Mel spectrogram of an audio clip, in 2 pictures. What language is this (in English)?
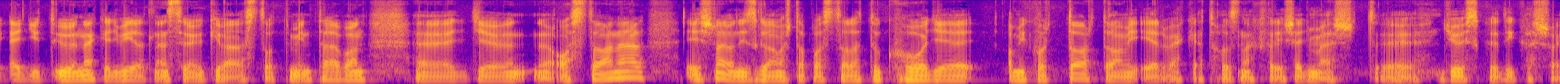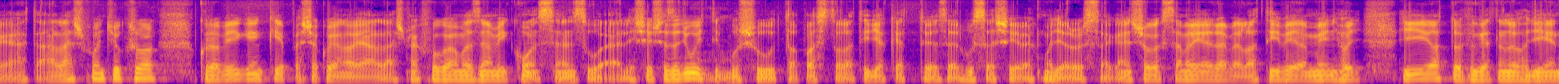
Hungarian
